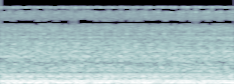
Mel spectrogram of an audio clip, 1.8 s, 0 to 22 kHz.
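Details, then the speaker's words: 2023 Mitsubishi Mirage, just over 33,000 miles on the odometer: very clean, quiet small petrol engine, low smooth even hum with no ticking or knocking; normal idle. "Has the key to it, showing 33, just over 33,000 on the odometer. Very clean, force quiet engine on the Mitsubishi."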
